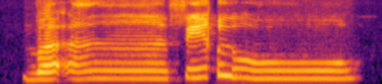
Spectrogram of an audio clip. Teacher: نون ساکن کی آواز کو ہم نے یہاں پہ چھپا دینا ہے ، اخفا اور اخفا کرتے ہوئے 2 کاؤنٹ لمبا کرنا ہے.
